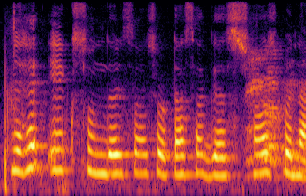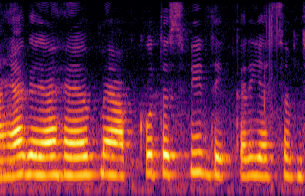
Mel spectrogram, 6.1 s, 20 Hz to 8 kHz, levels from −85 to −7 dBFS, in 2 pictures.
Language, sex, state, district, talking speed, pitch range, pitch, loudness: Hindi, female, Haryana, Rohtak, 155 wpm, 235-265 Hz, 250 Hz, -15 LUFS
